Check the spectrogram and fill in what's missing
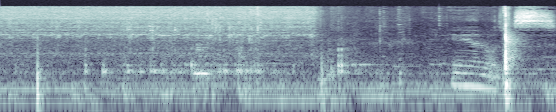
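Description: Running tap water splashes over sweet peppers being washed in a kitchen sink, a steady rushing flow with a few knocks and clatters, ending in a sharp clunk.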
